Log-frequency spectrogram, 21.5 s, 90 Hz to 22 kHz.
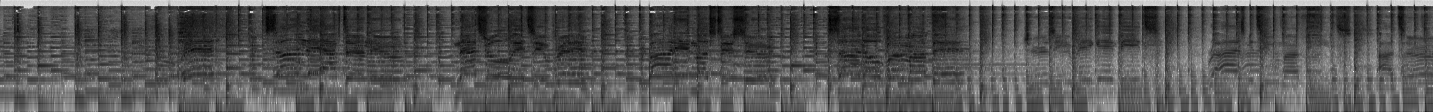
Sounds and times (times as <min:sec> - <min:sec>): Music: 0:00.0 - 0:21.4.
